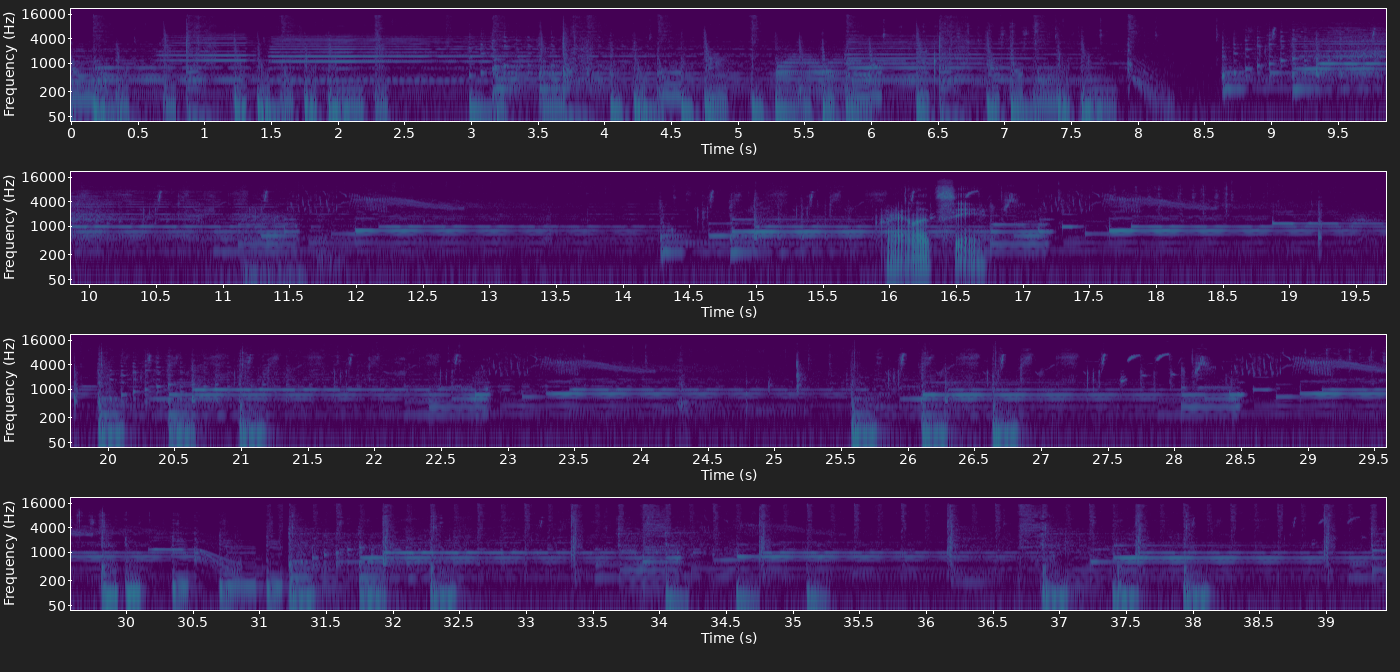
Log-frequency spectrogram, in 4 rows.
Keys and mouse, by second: 0.2 middle click, 1.4 middle click, 4.3-6.1 drag, 6.9 middle click, 7.3 click, 14.3 click, 15.2 middle click, 16.4 click, 17.6 click, 18.8 middle click, 19.8 middle click, 21.0-22.6 drag, 23.2 click, 25.2 ctrl+right click, 26.0 middle click, 33.5 middle click, 36.5-37.9 drag.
